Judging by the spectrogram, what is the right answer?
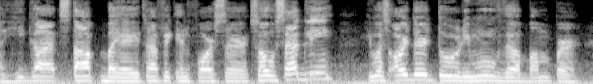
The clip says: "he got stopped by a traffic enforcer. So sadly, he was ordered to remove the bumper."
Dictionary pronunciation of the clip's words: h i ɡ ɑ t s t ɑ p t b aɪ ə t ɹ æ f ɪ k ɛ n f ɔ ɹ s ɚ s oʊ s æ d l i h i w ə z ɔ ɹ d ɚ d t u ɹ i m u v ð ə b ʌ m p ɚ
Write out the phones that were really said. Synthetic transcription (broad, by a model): h i ɡ ɑ t s t ɑ p t b aɪ ə t ɹ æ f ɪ k ɛ n f ɔ ɹ s ɚ s oʊ s æ d l i h i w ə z ɔ ɹ d ɚ d t u ɹ i m u v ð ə b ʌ m p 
